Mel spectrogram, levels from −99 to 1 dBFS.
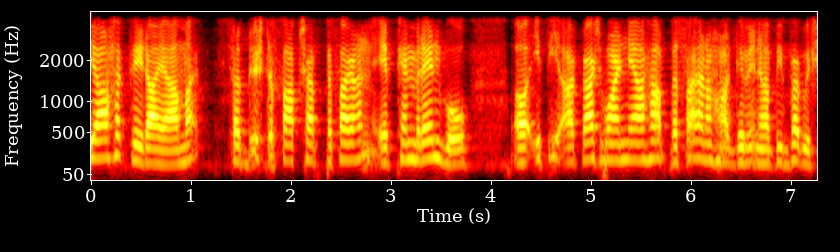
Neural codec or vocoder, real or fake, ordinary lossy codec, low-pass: codec, 24 kHz, 0.9 kbps, WavTokenizer, small release; fake; none; 3.6 kHz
